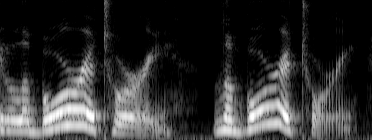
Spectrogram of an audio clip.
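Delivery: laboratory said in British style, stress on BOR: la-BOR-a-tory; British laboratory, stressed on the second beat. Shown as a demonstration. Teacher showing the British way to say laboratory. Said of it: "If you're British".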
